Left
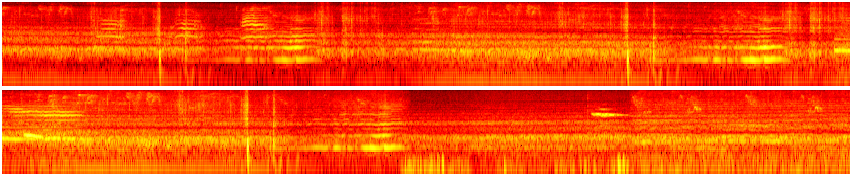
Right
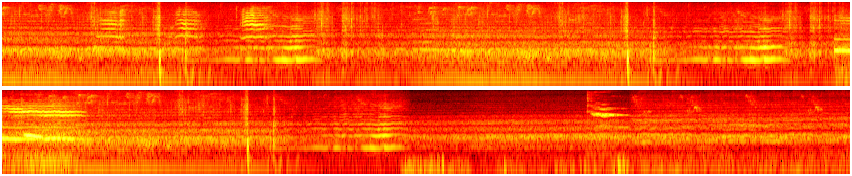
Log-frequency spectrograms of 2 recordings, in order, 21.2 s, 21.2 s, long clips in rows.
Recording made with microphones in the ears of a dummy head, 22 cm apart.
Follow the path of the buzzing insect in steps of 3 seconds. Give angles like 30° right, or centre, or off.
40° right, 30° right, 10° right, 10° left, 20° left, 40° left, 50° left.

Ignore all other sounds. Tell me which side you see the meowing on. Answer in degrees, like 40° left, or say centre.
50° right.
